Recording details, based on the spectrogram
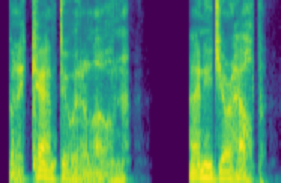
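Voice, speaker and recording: A man puts on a character voice that is raspy and fairly low-pitched. He speaks at a moderate pace. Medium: read story. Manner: impassioned, intense.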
